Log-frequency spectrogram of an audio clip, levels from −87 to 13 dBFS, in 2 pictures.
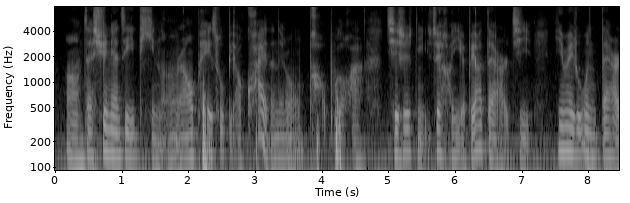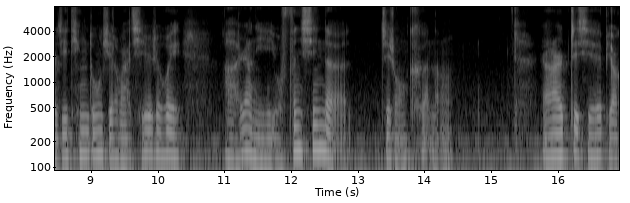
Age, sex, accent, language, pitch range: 20-39, male, native, Chinese, 105-125 Hz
